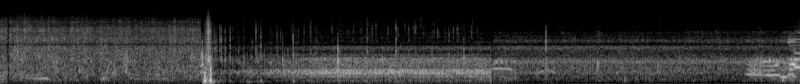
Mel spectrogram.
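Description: Small waves washing onto a sand beach. About two seconds in, a sudden cut switches to the sea heard from a camera underwater: a muffled, gurgling wash with many small sharp clicks.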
